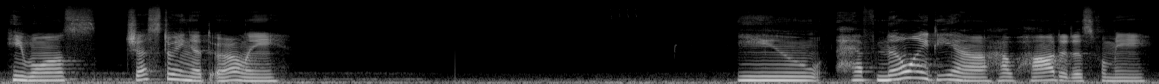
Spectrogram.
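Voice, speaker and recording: Woman doing a sweet earnest dragon girl girlfriend, audio roleplay, talks really slowly and haltingly, some background noise. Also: lowish voice, a little mellow. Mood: earnest explaining. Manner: hesitant, halting, tender, confessional. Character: affectionate, earnest dragon-blooded girlfriend confessing her secrets. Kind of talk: intimate scripted audio roleplay, addressed to the listener.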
